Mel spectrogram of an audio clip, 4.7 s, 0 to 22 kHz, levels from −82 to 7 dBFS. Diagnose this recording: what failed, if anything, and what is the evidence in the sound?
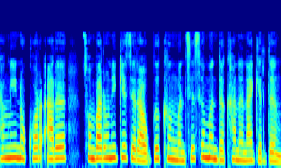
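AAC compression throughout, codec stage: nothing above 9.7 kHz and plainly dull, smeared speech, likely from AAC-LC dropping high bands to fit roughly 32 kbps.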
